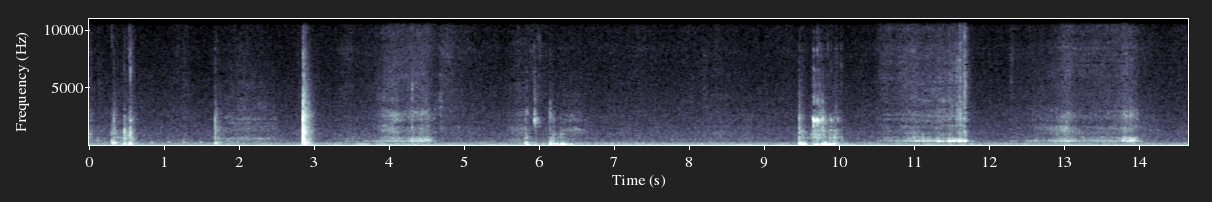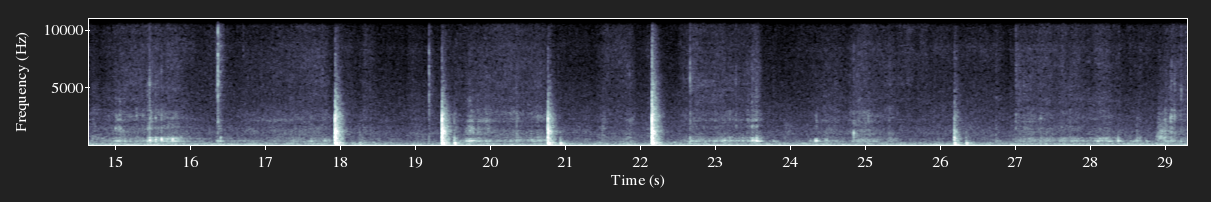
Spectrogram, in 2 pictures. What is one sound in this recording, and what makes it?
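Hands rustle and ruffle long hair close by.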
